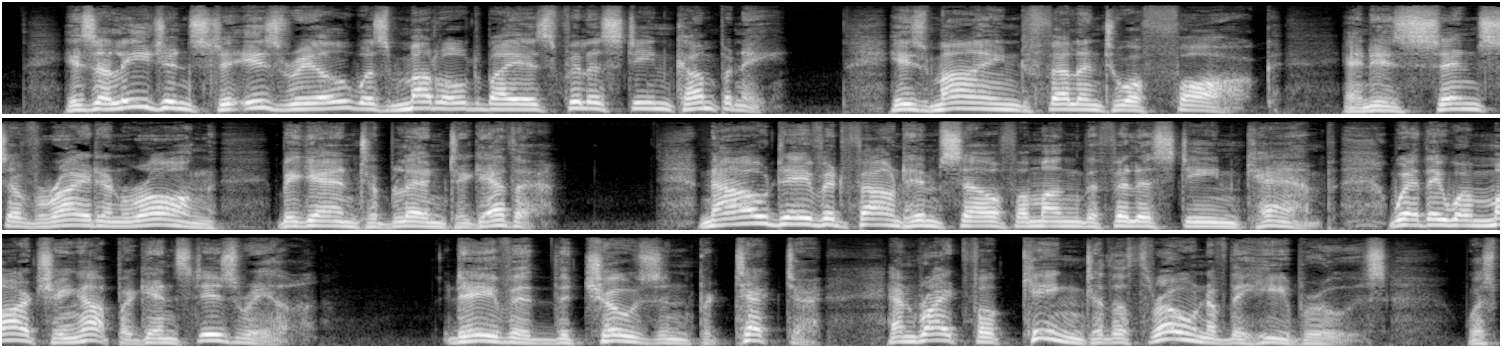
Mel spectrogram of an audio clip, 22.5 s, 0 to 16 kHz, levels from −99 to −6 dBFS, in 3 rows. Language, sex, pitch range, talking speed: English, male, 130-185 Hz, 150 wpm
